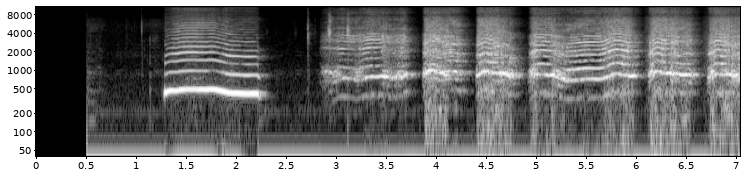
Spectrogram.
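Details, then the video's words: A pet dog's funny non-barking noise, which the dog makes often and out of the blue: a drawn-out, harmonic whining warble that opens with one steady tone, then breaks into several wavering, yodel-like bursts separated by short pauses, heard indoors. "My dog and his funny sound"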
